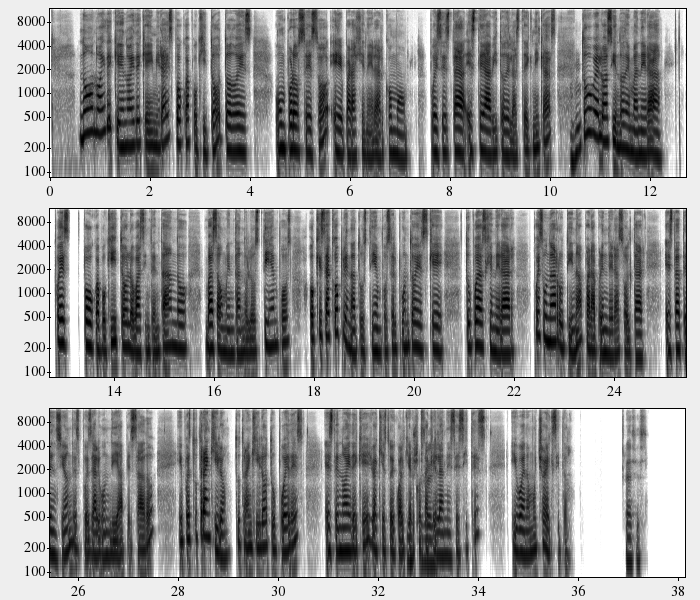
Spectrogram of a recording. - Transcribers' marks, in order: other background noise
- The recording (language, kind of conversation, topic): Spanish, advice, ¿Cómo puedo soltar la tensión después de un día estresante?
